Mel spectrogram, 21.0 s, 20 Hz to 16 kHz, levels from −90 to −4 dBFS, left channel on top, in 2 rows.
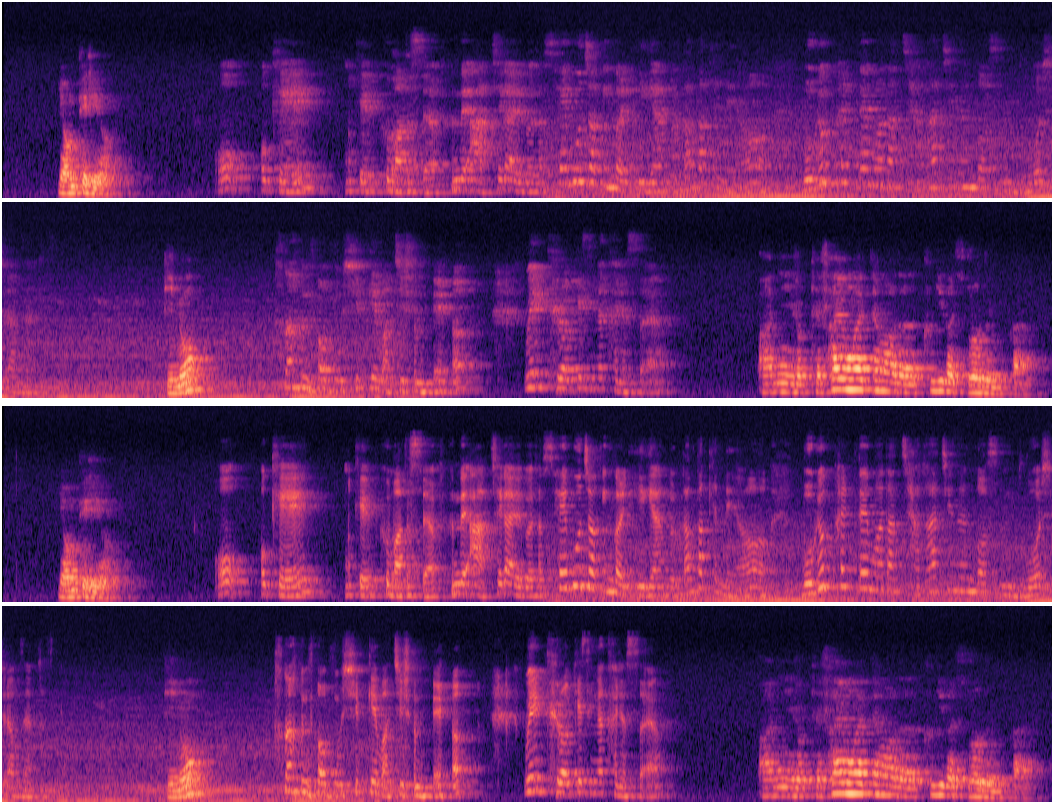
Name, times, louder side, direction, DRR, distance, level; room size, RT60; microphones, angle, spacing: voice 1, 0.6-1.1 12.1-12.5 18.1-20.8, left 2 dB, 30° left, 5 dB, 0.3 m, -23 dB
voice 2, 2.1-3.1 3.4-11.1 13.2-17.1, right 5 dB, 60° right, 8 dB, 0.3 m, -33 dB
sound 1, 5.4-14.6, equal, ahead, 0.7 m, -39 dB
3.5 x 2.5 x 2.9 m, 0.64 s
head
